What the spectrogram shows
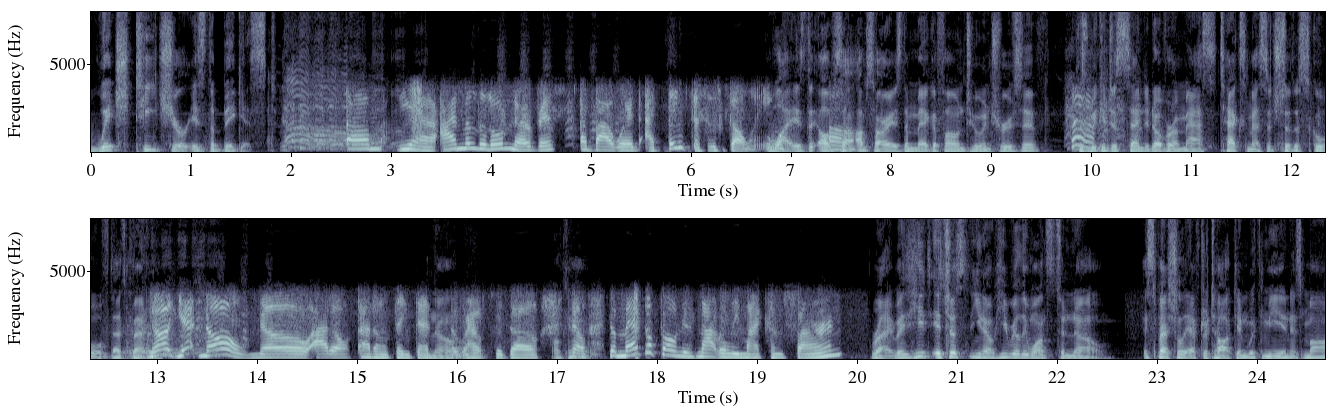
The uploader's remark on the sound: Phone Tap. Calls an elementary school teacher overseeing the science fair.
